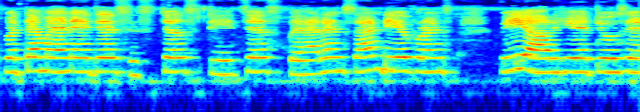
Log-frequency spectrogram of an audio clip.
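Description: A young girl singing, in held, wavering notes broken into short phrases, over a faint steady hum.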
